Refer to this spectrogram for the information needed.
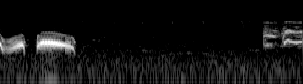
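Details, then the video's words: Spotted dove, male and female, used as a decoy to stir up other doves for training: two low hooting coos in quick succession, then a brief harsher tonal sound after a pause. "cu gáy kích bổi và tập mồi hiệu quả hàng ngày"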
